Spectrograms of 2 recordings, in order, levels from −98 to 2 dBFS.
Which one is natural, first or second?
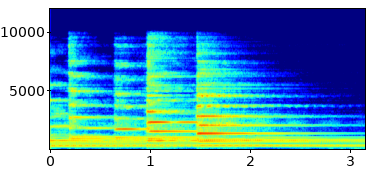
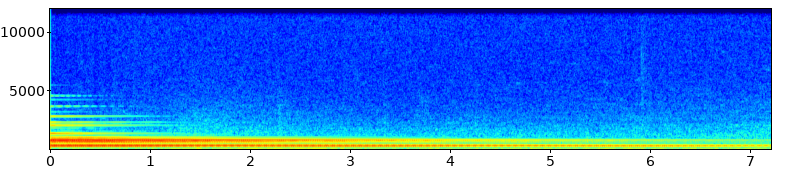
second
